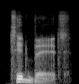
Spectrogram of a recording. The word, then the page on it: tidbit: British English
